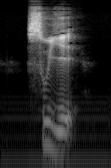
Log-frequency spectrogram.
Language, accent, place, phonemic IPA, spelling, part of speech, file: French, France, Lyon, /su.je/, souillé, verb / adjective, LL-Q150 (fra)-souillé.wav
- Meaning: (verb) past participle of souiller; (adjective) dirty, sullied, fouled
